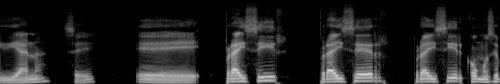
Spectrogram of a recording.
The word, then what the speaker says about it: Prisier: Bueno, se llama Pricer. Técnicamente nos llamábamos Prisier, pero nadie nos dice nunca Prisier, entonces nos quedamos prer y ya todos le decimos prer.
